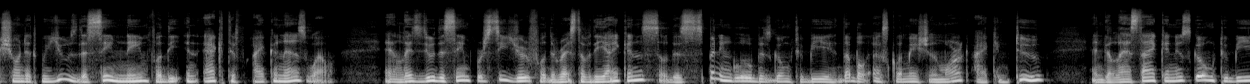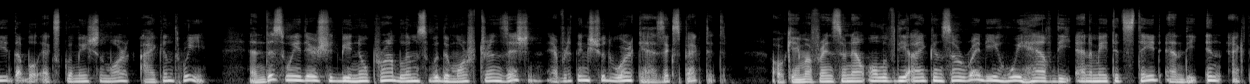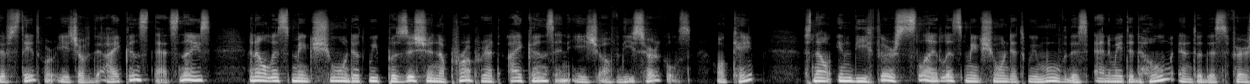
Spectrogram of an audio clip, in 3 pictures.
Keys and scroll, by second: 0.0 ctrl+a, 0.7 ctrl+c, 3.2 ctrl+a, 3.4 ctrl+v, 4.3 Return, 7.2 ctrl+v, 8.3 BackSpace, 8.4 2, 9.1 ctrl+a, 9.4 ctrl+c, 11.3 ctrl+a, 11.4 ctrl+v, 13.8 ctrl+v, 14.8 BackSpace, 14.8 3, 16.4 ctrl+a, 16.6 ctrl+c, 18.0 ctrl+a, 20.3 ctrl+c, 21.4 ctrl+v.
